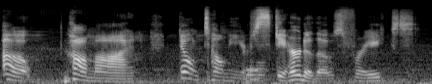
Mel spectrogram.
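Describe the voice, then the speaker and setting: A gruff, cartoonish character voice at a middle pitch, over clear background noise. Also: fairly slow pace. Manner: blunt, gruff.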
